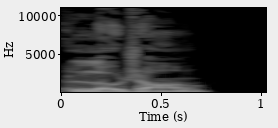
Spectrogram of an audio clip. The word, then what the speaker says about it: Lojong: Is it, how do I pronounce that? Lojong? – Yes.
